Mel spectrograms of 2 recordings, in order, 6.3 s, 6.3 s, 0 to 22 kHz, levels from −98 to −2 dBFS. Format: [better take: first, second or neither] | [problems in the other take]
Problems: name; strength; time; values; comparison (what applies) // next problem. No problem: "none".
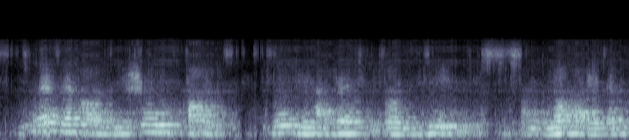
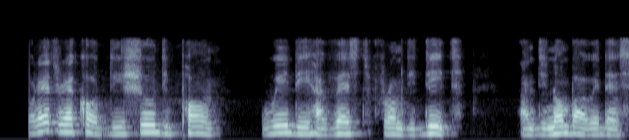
second | noise reduction (neural separator model SepFormer DNS4)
